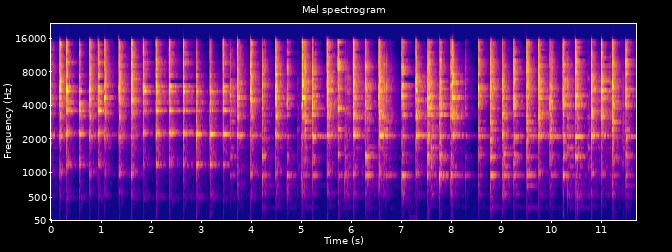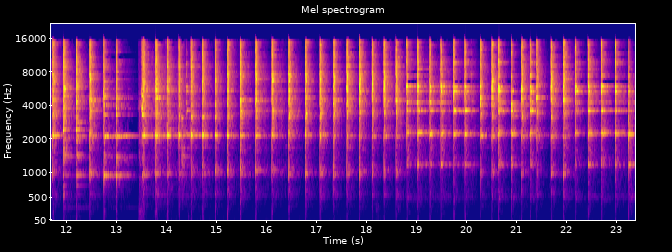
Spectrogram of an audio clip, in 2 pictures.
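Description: A metal cooking pan being banged over and over: rapid ringing clangs, about four a second, with a couple of brief breaks.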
